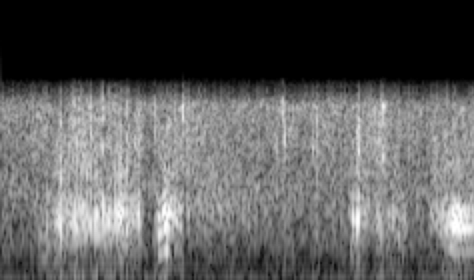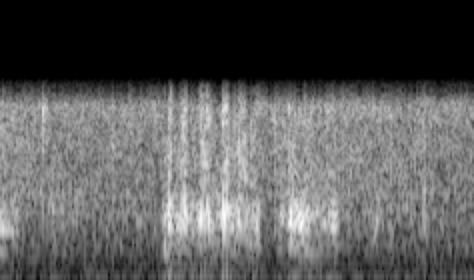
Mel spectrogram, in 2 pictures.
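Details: Snoring during sleep: rough, fluttering breathing noises in slow cycles over steady room hiss, typical of an animal snoring.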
